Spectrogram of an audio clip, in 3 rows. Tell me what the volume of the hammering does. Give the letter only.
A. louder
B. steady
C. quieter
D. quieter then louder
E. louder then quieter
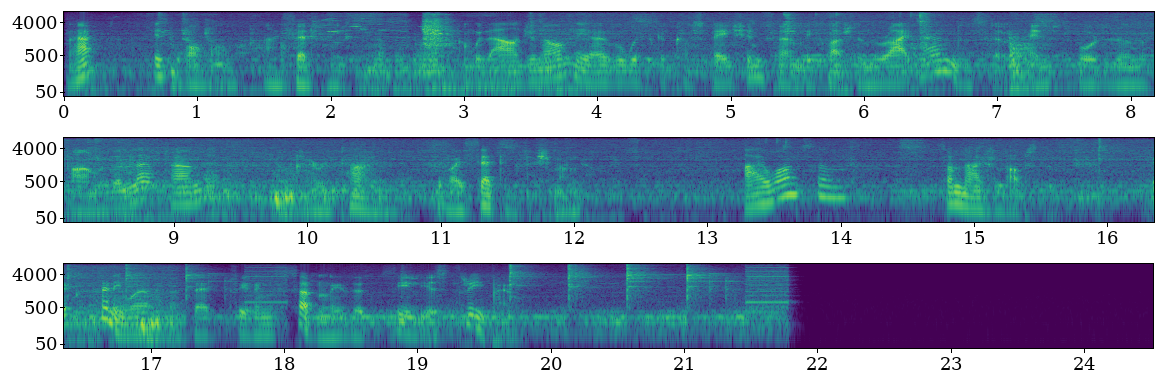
A.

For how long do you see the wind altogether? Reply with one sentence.
You can hear the wind for 17 seconds altogether.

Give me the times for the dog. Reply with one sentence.
You can't hear the dog here.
